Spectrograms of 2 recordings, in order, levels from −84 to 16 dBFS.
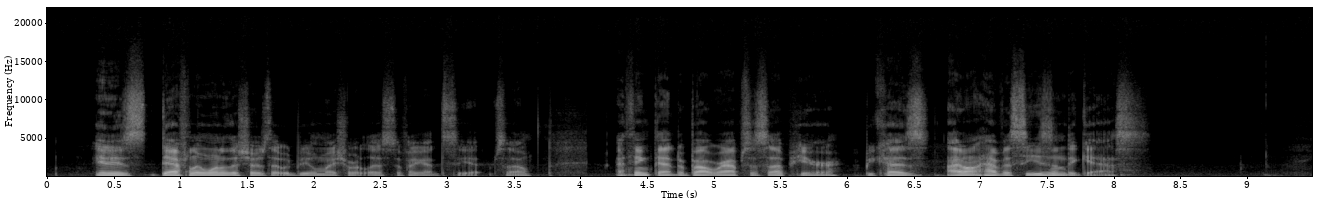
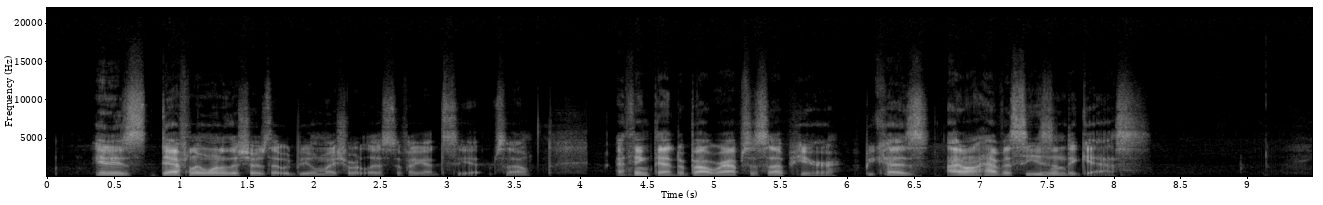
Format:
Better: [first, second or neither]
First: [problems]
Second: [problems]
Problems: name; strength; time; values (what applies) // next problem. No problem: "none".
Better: first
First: none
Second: thin; very; fading below 600 Hz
